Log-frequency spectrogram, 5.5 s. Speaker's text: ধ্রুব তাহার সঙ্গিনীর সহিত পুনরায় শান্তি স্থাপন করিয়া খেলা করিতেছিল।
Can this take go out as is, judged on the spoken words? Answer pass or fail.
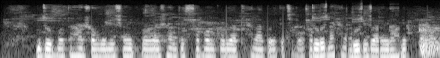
fail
